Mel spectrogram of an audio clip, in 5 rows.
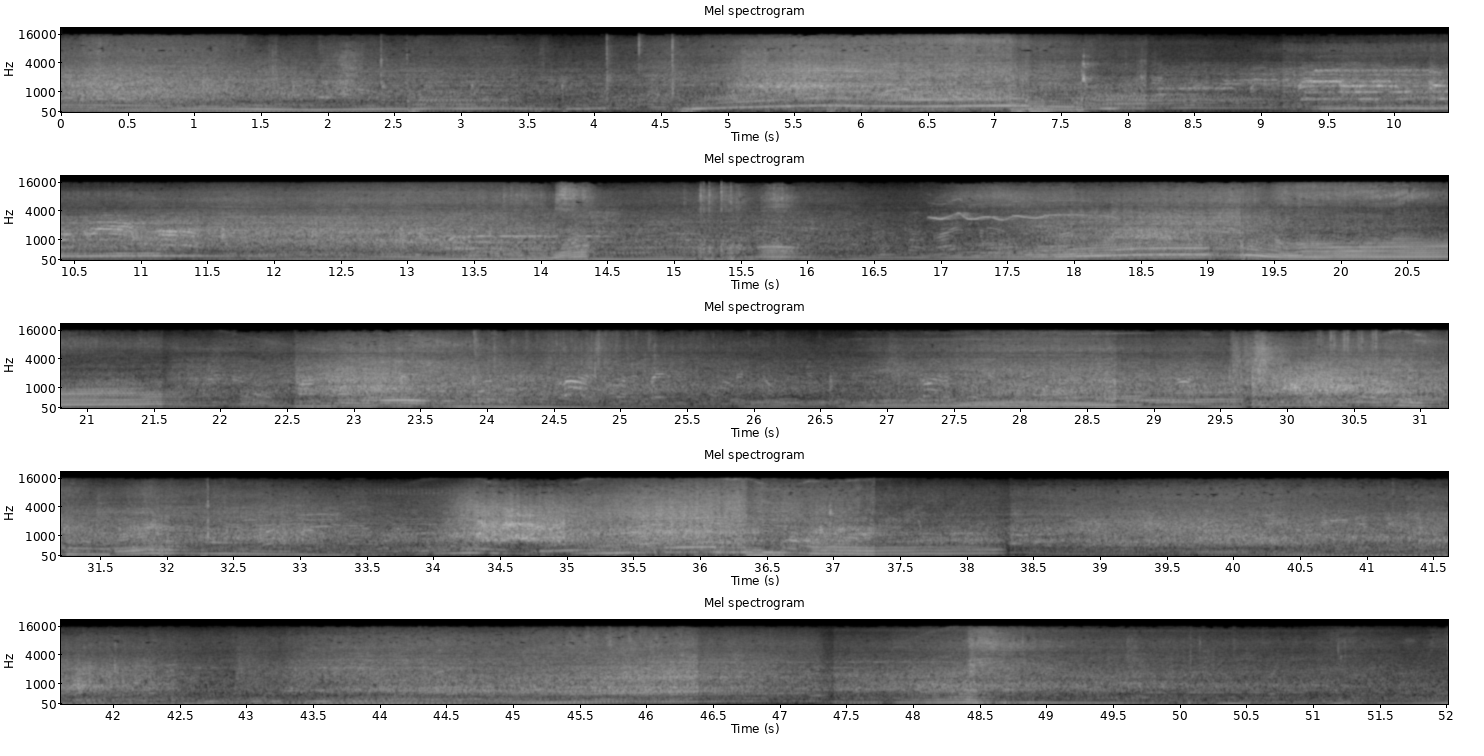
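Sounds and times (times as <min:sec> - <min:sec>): car engine revving: 0:10.1 - 0:49.6.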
